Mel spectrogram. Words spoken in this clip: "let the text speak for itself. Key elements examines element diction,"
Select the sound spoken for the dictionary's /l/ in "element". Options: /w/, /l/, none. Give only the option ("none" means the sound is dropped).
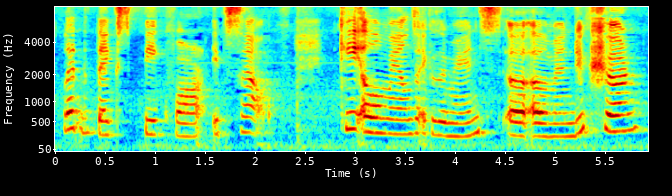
none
